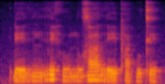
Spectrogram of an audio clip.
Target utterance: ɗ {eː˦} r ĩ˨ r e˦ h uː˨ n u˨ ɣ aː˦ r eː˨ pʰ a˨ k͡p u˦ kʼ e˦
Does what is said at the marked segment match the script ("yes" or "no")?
no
